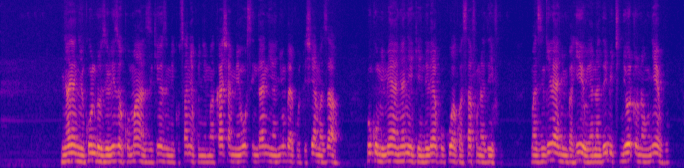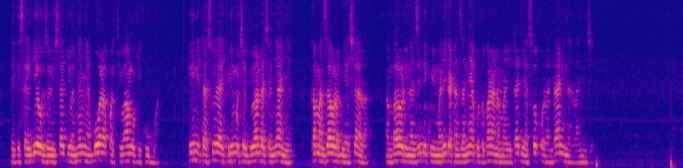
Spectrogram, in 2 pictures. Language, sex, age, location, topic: Swahili, male, 18-24, Dar es Salaam, agriculture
